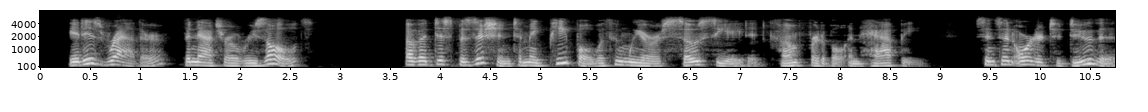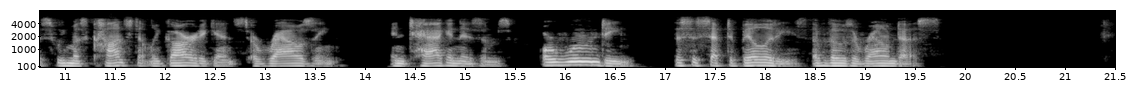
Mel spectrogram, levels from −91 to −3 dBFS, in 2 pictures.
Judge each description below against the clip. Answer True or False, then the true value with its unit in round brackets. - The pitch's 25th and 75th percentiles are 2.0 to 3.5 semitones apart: False (4.4 semitones)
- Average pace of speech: False (115 wpm)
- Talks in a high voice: False (135 Hz)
